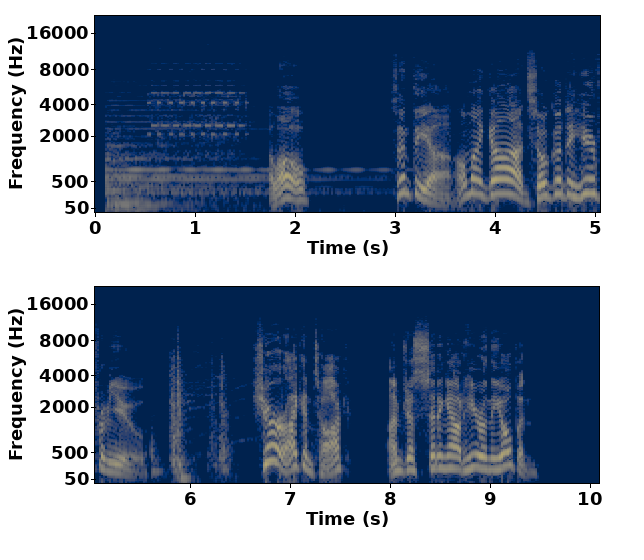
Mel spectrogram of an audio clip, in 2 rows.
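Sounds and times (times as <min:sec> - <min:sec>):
telephone ringing: 0:00.4 - 0:01.8.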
